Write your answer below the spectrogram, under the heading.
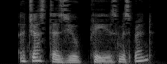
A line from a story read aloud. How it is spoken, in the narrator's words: He said stiffly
